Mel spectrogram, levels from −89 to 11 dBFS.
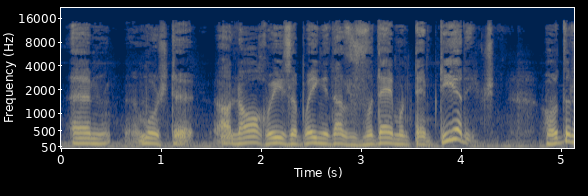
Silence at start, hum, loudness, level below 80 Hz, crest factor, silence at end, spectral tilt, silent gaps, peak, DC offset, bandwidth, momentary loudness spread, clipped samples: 0 s; none; -20 LUFS; -42 dBFS; 16 dB; 0 s; -5.5 dB/octave; none; -4 dBFS; under 0.1%; 15.5 kHz; 11 LU; under 0.1%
